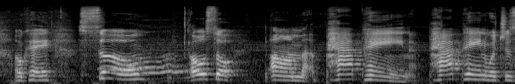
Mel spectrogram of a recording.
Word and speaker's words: papain: in the dermis okay so also um papain pat pain which is spelled p a p p a p a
